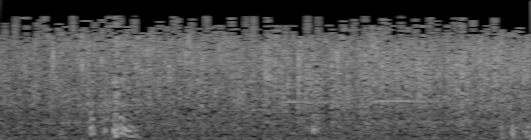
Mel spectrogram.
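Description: An audience at a church service clapping for the Lord, a dense, steady patter of many hands at a moderate, even level that carries on unbroken for several seconds, with no clear speech over it.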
